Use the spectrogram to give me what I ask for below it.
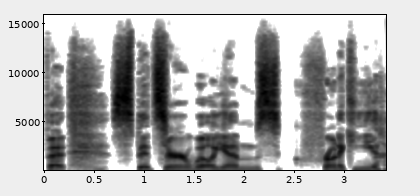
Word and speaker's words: Kroenke: names, but Spitzer Williams Kroenke, I think is how you say it, or Chronicky. Yeah. Kroenke.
